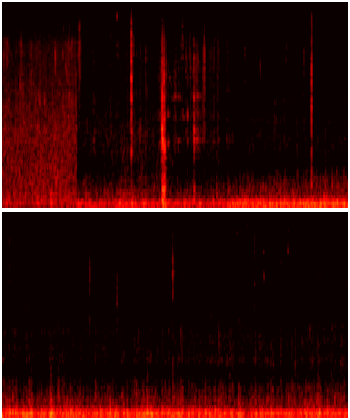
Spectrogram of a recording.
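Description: Wood fire burning in a stone-and-clay kiln: scattered sharp crackles over a steady low rumble. About a second in, a broad hiss like wind drops away.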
